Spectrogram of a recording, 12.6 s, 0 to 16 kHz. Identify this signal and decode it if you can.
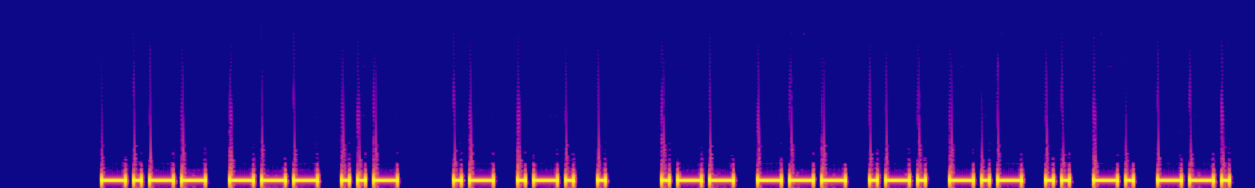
Morse code, heard as a keyed tone, about 16 wpm, 700 Hz. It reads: YOU ARE WORKING
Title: Sentences from Top 1000 Words - Review Part 4 - 15wpm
